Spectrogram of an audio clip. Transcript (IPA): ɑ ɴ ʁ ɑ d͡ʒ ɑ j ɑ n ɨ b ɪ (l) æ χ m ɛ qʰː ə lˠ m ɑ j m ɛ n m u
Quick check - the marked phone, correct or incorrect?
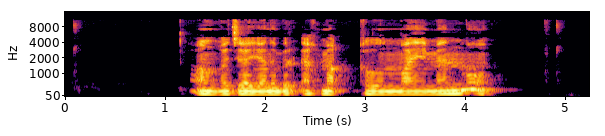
incorrect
